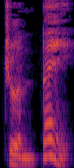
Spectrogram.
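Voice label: "zhun3bei4", Mandarin Chinese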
